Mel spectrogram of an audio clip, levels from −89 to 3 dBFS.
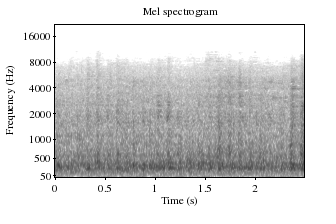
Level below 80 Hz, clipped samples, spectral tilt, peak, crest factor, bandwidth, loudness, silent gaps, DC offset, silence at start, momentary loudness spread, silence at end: -58 dBFS; under 0.1%; -5.5 dB/octave; -14 dBFS; 14 dB; 10 kHz; -30 LUFS; none; under 0.1%; 0 s; 2 LU; 0 s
